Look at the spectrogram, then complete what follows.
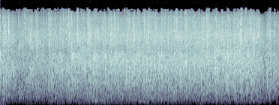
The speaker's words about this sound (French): À la fin de cette première en Allemagne et en Europe, le public se lève pour applaudir. Certains essuient une larme. La standing ovation dure trois longues minutes, signe que le message est passé.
